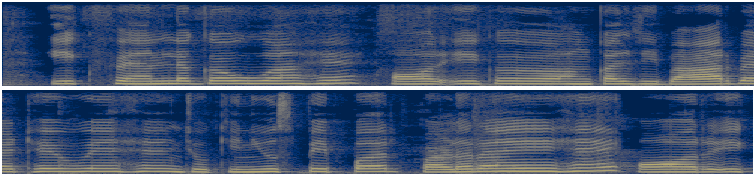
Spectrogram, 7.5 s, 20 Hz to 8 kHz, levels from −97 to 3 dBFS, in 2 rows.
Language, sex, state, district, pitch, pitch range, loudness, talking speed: Hindi, female, Chhattisgarh, Raigarh, 255 Hz, 235-270 Hz, -28 LUFS, 160 wpm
